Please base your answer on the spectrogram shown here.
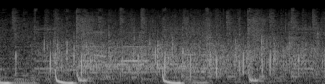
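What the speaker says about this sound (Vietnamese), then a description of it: "Một tràng pháo tay để cùng chào đón Hiền Sến" A TV dating-show studio audience applauds a guest's entrance with lively clapping, mixed with music and swooping whoops and cheers that rise and fall over the steady applause.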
